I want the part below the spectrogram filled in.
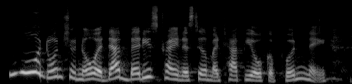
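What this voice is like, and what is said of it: Imitated thick Minnesota accent. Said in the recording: “her accent is just so thick and so good. And after watching that movie, I talked in that accent ... Minnesota”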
